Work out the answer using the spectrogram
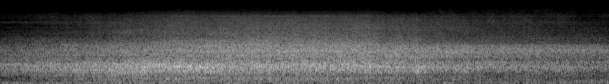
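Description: Train passing by: a rushing noise of wheels on rails that swells over about two seconds, holds, then slowly fades.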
